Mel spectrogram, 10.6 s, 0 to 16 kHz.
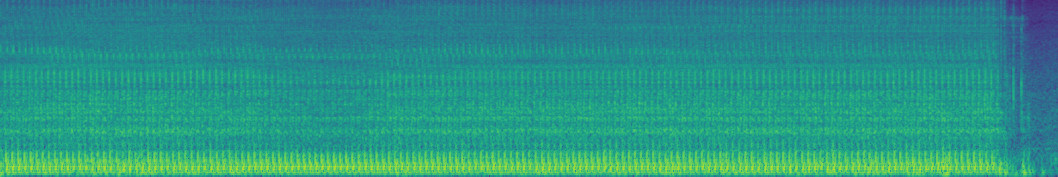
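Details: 2012 Suzuki RM-Z250 four-stroke dirt bike idles with a fast even ticking riding on the exhaust beat, then shuts off: engine ticking noise.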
